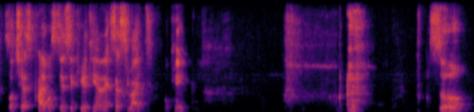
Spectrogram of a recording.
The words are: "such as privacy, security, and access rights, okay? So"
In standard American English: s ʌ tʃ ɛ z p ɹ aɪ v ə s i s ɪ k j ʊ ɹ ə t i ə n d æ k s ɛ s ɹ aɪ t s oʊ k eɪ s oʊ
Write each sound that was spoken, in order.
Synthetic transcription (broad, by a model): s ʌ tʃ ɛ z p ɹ aɪ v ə s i s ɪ k j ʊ ɹ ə t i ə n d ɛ k s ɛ s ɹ aɪ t oʊ k eɪ s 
